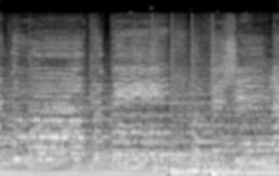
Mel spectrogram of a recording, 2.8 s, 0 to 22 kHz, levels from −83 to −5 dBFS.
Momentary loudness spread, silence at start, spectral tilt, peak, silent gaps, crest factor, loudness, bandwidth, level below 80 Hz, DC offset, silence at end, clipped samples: 2 LU; 0 s; -5 dB/octave; 0 dBFS; none; 12 dB; -13 LUFS; 16.5 kHz; -20 dBFS; under 0.1%; 0 s; under 0.1%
